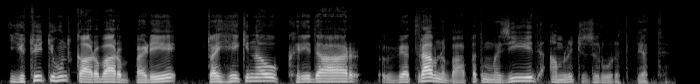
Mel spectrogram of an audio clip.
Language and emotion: Kashmiri, neutral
